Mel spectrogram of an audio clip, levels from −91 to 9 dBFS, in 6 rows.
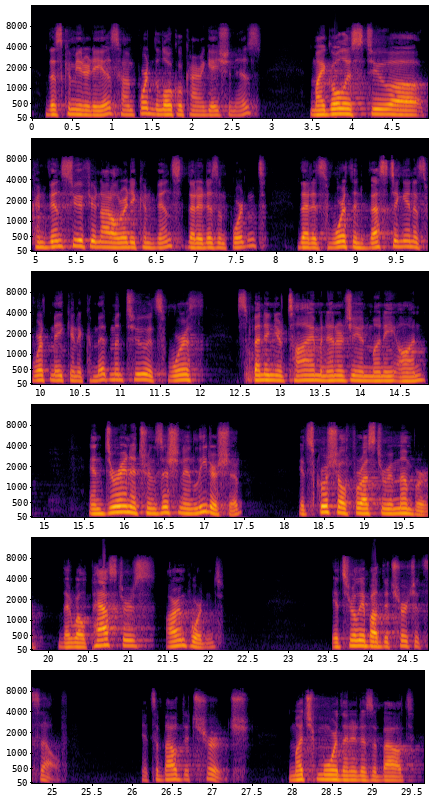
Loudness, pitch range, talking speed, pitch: -18 LUFS, 145-170 Hz, 160 wpm, 155 Hz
